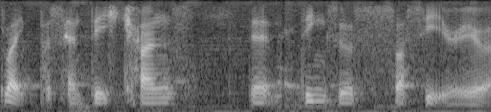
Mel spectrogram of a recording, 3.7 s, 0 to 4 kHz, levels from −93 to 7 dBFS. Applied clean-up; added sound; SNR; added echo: none; none; none; none.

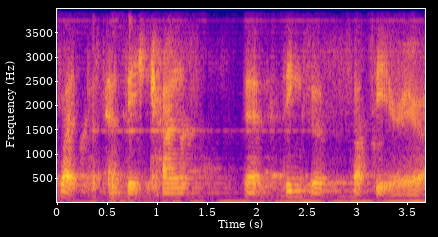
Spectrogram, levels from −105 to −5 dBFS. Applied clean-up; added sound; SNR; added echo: neural separator model SepFormer DNS4.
